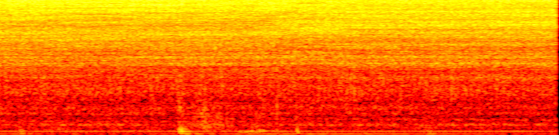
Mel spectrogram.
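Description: Cold water running from a kitchen tap into a stainless steel bowl of raw chicken breasts: a steady, even hiss of pouring water.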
